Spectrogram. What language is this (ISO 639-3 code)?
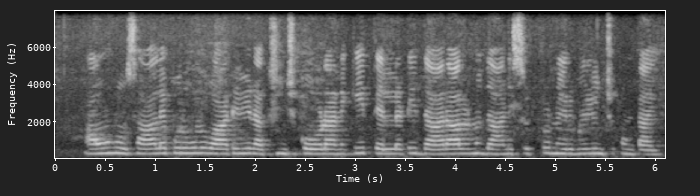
tel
